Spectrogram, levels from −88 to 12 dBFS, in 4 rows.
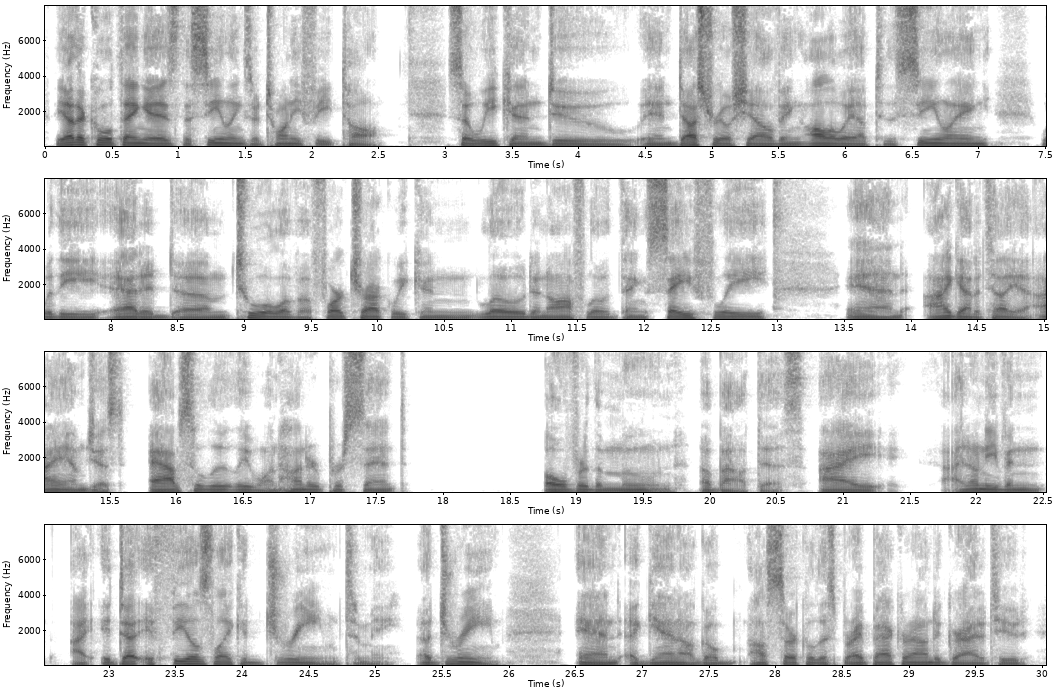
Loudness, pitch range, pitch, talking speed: -25 LUFS, 80-95 Hz, 90 Hz, 170 wpm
